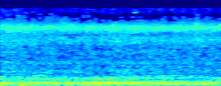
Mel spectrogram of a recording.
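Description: A steady low hum, with no distinct events standing out.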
